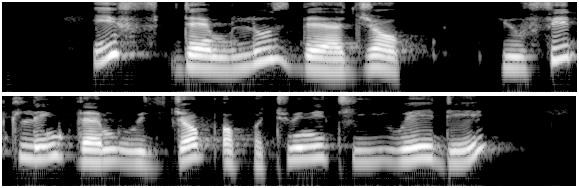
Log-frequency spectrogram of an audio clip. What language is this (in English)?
Nigerian Pidgin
